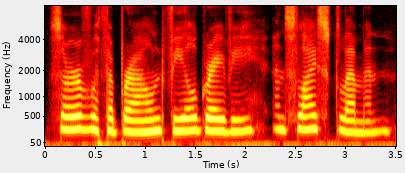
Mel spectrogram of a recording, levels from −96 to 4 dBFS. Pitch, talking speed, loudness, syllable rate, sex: 225 Hz, 155 wpm, -16 LUFS, 4.2 syllables/s, female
